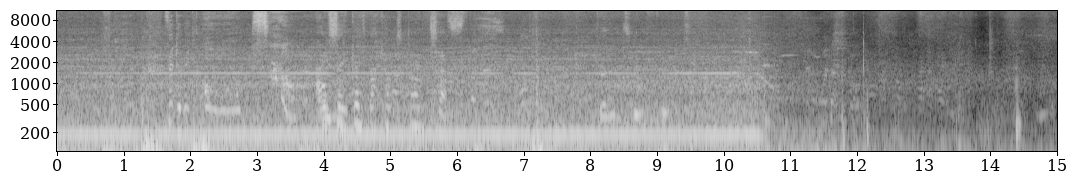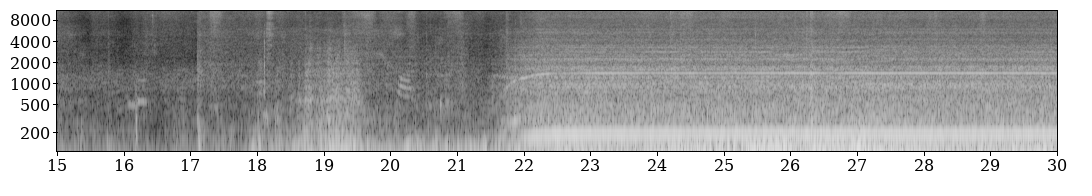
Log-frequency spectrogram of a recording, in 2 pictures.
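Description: A bus engine drones steadily from inside the bus.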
